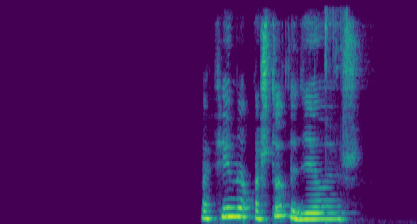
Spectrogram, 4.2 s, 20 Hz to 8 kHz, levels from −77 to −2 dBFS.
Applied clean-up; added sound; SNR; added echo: neural mask model DeepFilterNet 3.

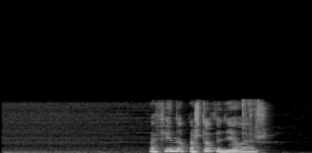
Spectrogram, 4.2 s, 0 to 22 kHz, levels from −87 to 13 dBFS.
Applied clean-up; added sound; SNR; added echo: classical method WPE with log-MMSE.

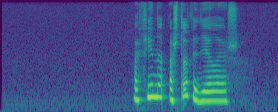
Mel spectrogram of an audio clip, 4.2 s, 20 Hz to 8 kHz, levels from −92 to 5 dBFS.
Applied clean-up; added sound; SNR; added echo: none; none; none; none.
